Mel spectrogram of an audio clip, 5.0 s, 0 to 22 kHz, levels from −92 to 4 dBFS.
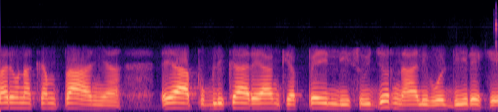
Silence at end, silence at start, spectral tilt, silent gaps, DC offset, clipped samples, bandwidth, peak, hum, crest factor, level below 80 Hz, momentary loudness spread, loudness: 0 s; 0 s; -5.5 dB/octave; none; under 0.1%; under 0.1%; 4 kHz; -2 dBFS; none; 14 dB; -80 dBFS; 7 LU; -17 LUFS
